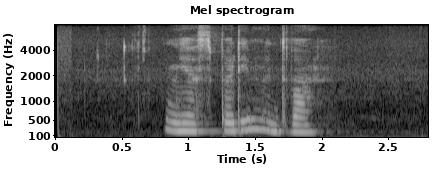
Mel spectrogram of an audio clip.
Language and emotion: Russian, neutral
